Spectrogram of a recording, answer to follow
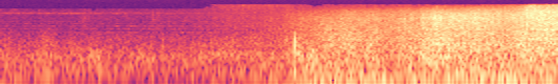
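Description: Wind and heavy sea: a steady low rush of noise that swells louder about two seconds in.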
